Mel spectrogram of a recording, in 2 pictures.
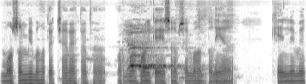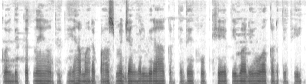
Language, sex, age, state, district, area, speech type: Urdu, male, 45-60, Uttar Pradesh, Gautam Buddha Nagar, rural, spontaneous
